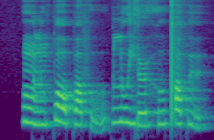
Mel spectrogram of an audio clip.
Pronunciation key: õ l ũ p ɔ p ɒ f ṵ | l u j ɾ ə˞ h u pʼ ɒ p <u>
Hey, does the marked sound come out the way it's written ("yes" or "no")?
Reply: no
